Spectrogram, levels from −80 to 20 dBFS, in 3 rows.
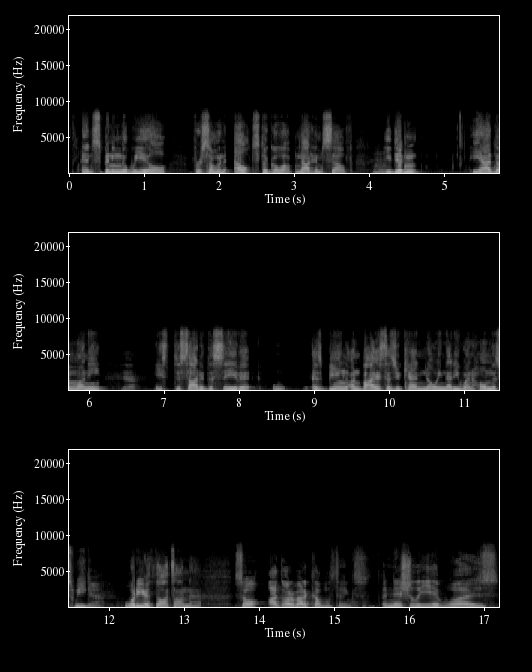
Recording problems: high frequencies cut off; noticeable; nothing above 8 kHz

